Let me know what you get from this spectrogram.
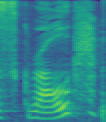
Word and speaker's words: scroll: Это слово scroll. Мы на к не добавляем придыхание, потому что к у нас идет после с, поэтому на с мы сидим подольше, а к произносим побыстрее без выдоха.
